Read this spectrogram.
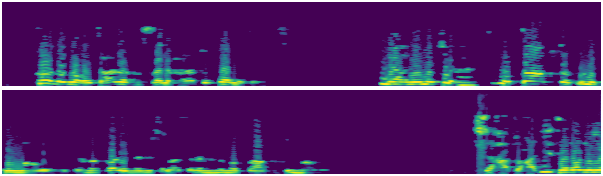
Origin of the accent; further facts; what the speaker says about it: Egypt; لكن هذه لغتنا في مصر.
